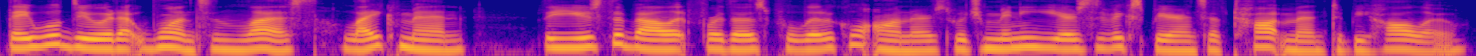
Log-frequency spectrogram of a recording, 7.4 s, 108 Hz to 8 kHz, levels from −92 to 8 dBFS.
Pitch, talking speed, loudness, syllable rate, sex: 195 Hz, 230 wpm, -17 LUFS, 6.0 syllables/s, female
